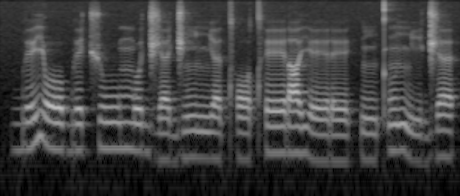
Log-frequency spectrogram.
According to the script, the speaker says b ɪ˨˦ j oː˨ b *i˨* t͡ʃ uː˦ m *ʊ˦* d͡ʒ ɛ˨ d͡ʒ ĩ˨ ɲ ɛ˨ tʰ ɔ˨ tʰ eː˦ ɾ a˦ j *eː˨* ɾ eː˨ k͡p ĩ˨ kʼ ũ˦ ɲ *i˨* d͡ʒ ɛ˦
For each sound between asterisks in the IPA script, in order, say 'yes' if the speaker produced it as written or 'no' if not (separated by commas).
no, yes, yes, yes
